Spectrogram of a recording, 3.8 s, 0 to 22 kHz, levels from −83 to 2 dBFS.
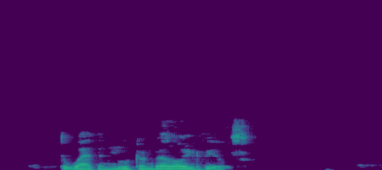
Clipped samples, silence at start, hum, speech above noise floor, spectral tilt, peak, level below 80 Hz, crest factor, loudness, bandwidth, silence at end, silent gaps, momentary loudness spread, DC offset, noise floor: under 0.1%; 0.6 s; none; 56 dB; -7 dB/octave; -16 dBFS; -72 dBFS; 20 dB; -33 LUFS; 6.8 kHz; 1.35 s; none; 9 LU; under 0.1%; -88 dBFS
